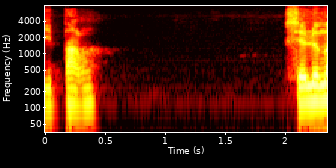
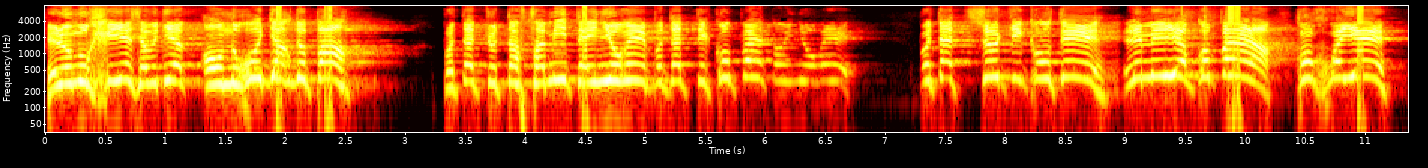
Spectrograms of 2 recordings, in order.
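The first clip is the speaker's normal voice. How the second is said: loud, high, impassioned sermon; fiery pulpit preaching; preaching at full force; 14 semitones higher, 5 dB louder than usual. Acted. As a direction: preach it out, climbing and hammering each line.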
